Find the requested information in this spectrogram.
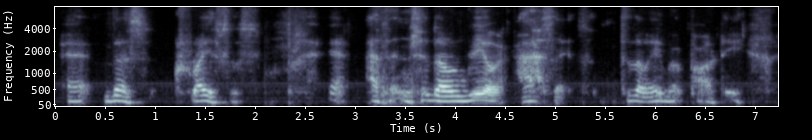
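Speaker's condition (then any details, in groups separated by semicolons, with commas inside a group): Cerebral palsy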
